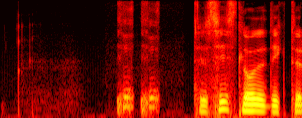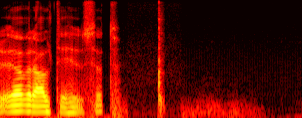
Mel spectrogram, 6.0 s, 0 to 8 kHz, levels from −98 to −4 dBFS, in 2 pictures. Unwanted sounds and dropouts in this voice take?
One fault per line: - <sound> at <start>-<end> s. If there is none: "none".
- laugh at 1.2-1.6 s
- laugh at 4.6-4.7 s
